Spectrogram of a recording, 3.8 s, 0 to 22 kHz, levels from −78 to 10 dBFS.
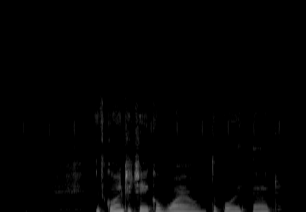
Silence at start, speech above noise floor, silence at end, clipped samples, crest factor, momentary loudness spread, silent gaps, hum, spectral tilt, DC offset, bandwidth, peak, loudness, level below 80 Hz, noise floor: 0.8 s; 37 dB; 0.4 s; under 0.1%; 20 dB; 19 LU; none; none; -6 dB/octave; under 0.1%; 12.5 kHz; -26 dBFS; -44 LUFS; -82 dBFS; -81 dBFS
